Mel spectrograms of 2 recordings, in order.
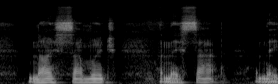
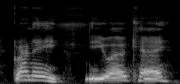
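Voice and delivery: worried character voice; 10 semitones higher, 6 dB louder than usual. Acted. Speedy Burger calls out to Granny.

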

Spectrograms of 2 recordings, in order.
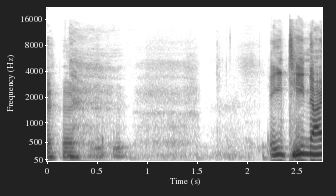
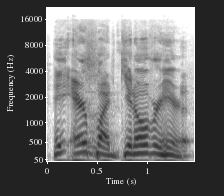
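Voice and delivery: louder, higher mock summons; calling a dog; 8 semitones higher, 6 dB louder than usual. Showing how you'd call Air Bud, raised calling voice.

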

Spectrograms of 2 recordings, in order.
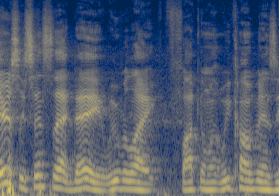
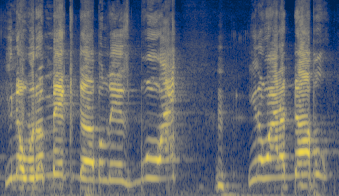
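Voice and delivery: much higher and louder mock coach voice; coach impression; 8 dB louder than usual. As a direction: ham up the goofy coach. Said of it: "He said".

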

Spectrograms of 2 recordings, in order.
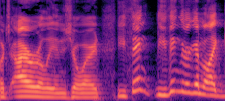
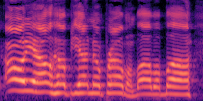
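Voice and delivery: higher-pitched, lightly voiced helpful guy; overly nice stranger; 7 semitones higher than usual. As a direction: offer help a touch too eagerly. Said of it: "this dude in a truck who's way too nice".

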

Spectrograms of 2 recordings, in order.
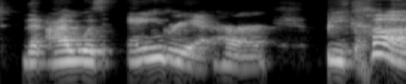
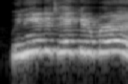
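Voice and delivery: more eager insisting; 11 semitones higher, 4 dB louder, much faster than usual. Retold or imitated. Repeated, higher and louder.

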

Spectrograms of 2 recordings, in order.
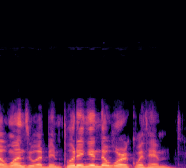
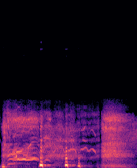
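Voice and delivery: high, breathy burst of laughter; cracking up at the punchline; 3 dB quieter than usual. Real, not acted. Laughing at the absurd story.

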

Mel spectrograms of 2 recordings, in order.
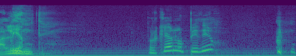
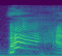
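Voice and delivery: a sudden high wail of grief; high anguished wail; wailing cry; 5 dB louder than usual. Retold or imitated. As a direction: let out a sharp cry of despair. Woman bursts into tears.

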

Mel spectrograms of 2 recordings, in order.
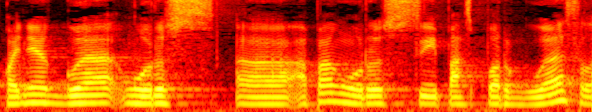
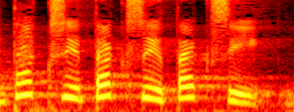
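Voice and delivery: taxi tout; 10 semitones higher, slower than usual. Retold or imitated. Taxi drivers offering rides.

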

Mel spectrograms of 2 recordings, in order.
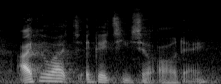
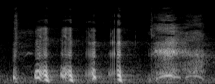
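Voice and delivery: a squeaky burst of laughter; high-pitched giggle. Real, not acted. Laughs about bingeing the show.

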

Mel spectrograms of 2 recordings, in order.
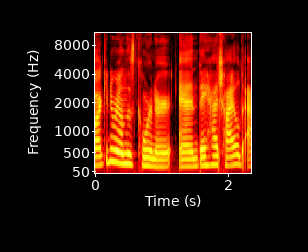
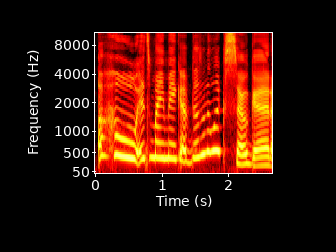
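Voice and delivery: excited; 9 semitones higher, 4 dB louder than usual. Retold or imitated. Excitedly showing off makeup.

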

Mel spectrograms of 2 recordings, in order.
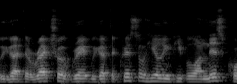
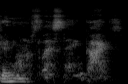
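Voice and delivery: whispering; 9 dB quieter than usual. Acted. Confiding aside to listeners.

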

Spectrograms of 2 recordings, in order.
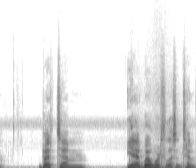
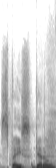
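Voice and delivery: laughing through the words; giggling American accent try; 3 semitones higher, 4 dB louder, slower than usual. Shown as a demonstration. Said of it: "in an American accent".

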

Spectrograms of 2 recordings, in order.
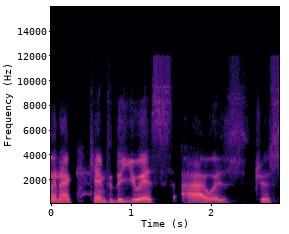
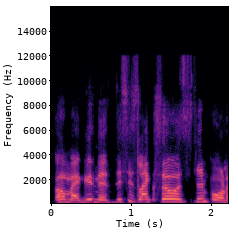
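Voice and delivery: higher, exasperated disbelief; 7 semitones higher than usual. Retold or imitated. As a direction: act baffled at an obvious mistake. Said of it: "And I'm like".

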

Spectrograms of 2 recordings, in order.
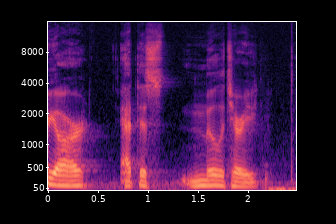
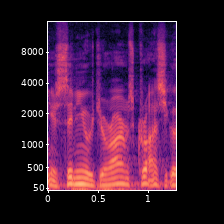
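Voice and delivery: ordinary talk, nothing marked

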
